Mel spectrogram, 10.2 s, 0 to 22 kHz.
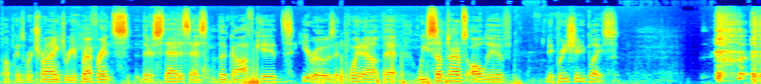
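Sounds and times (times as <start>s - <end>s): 
speech: 0.0s - 8.4s
person coughing harshly: 9.4s - 10.1s.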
